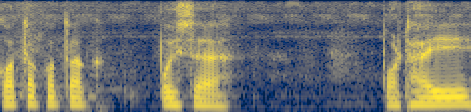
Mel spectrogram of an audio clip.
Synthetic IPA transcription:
kʌt̪akʌt̪ak | pʌjsa | pʌʈʰaj

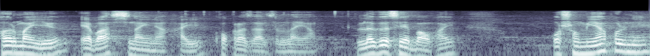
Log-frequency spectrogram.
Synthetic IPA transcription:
pʰəɾmajɯebasɯnajnahajkʰɔkɾazazɯlːa̰ja̰m | lɯɡɯsebawɦaj | ɔsɔmijapʰɯɾni

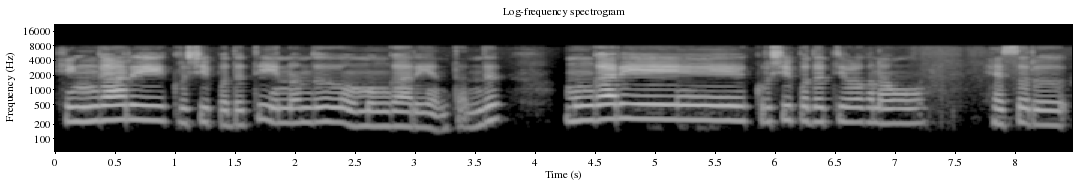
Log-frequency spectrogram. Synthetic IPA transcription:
hiŋɡaːɾikɾuʂipɐd̪ːɐt̪iːnːo̞nd̪umuŋɡaːɾiɐnt̪ɐnd̪u | muŋɡaːɾi | kɾuʂipɐd̪ːɐt̪ijoɭɐɡɐnaːʋu | hesɐɾu

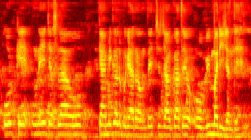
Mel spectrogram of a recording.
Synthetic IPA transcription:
oːkeʊnẽːd͡ʒəslaːoː | kɛːmɪk̬əlbəɡɛːɾaõːnd̪eːt͡ʃd͡ʒaːɡaːt̪eːoːʋiːməɾiːd͡ʒãːnd̪eːɦɛ

